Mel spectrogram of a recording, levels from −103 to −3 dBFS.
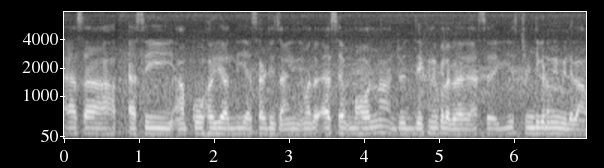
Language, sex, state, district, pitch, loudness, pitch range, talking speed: Hindi, male, Chandigarh, Chandigarh, 125 Hz, -18 LUFS, 120-130 Hz, 180 wpm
